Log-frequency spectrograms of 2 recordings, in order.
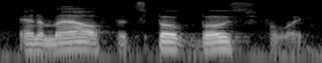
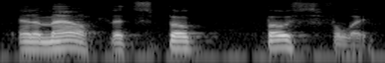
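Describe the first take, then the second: The two takes are said the same way.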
